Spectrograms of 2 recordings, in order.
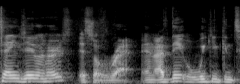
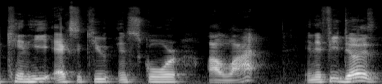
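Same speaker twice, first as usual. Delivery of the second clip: ordinary talk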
